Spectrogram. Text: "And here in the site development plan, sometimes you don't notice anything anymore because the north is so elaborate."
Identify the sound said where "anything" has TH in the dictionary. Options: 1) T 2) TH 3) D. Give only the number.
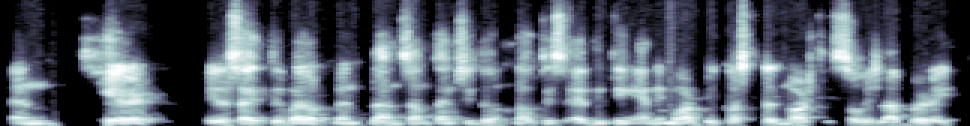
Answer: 1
